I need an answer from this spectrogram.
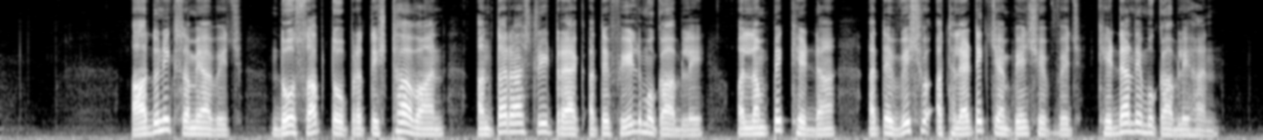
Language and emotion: Punjabi, neutral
